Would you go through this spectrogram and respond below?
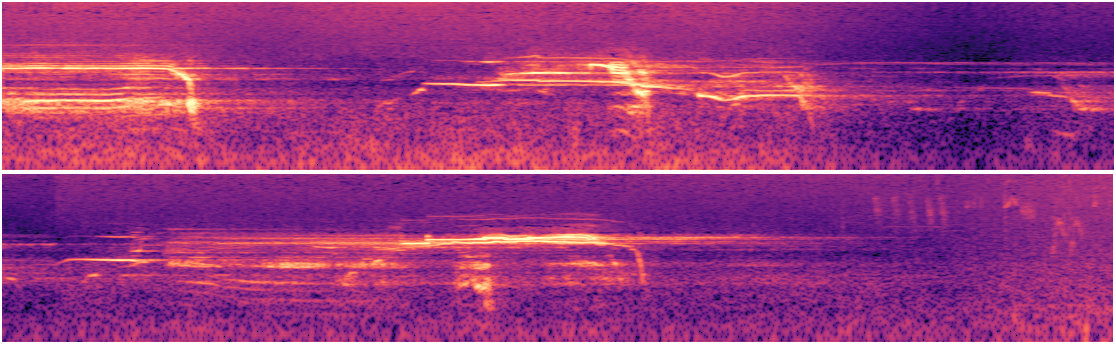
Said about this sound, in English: The males will bugle, move slowly towards each other until they clash antlers in a show of aggression. Best display wins the mate. Their sounds echo across the Waterton Park front every autumn.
